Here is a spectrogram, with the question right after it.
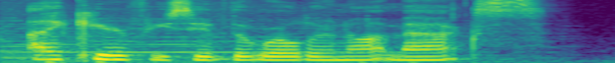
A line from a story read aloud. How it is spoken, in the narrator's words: Dylan said softly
